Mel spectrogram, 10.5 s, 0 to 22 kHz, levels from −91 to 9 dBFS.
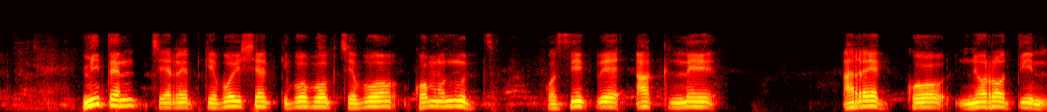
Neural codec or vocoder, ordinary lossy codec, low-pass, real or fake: codec, 24 kHz, 3 kbps, HILCodec; none; 7.2 kHz; fake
